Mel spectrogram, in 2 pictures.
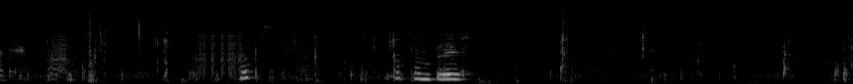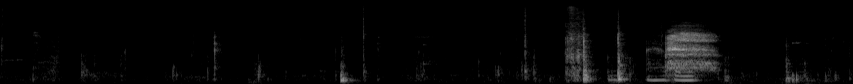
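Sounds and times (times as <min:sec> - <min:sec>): wet chewing clicks and smacks: 0:00.8 - 0:01.8, 0:02.8 - 0:04.0, 0:05.5 - 0:14.1.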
